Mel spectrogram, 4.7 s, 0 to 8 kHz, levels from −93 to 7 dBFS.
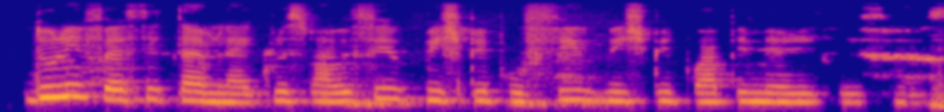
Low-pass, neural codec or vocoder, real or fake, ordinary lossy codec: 7.2 kHz; none; real; none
